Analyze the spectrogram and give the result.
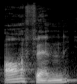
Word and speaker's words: often: Now remember, that's how often, even though it's spelled O-F-T-E-N, often. In America, we tend to say often, and the T is silent.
